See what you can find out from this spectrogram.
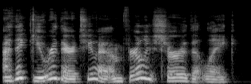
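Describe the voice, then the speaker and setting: Animated young podcast co-host telling stories. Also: mid-range voice, a little fast, crowd noise. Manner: animated retelling with quoted reactions. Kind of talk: casual conversational storytelling.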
